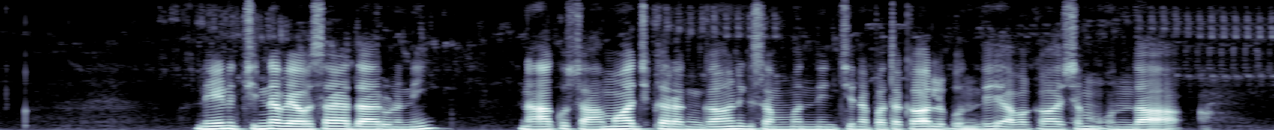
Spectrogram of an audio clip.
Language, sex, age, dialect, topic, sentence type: Telugu, male, 18-24, Telangana, banking, question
